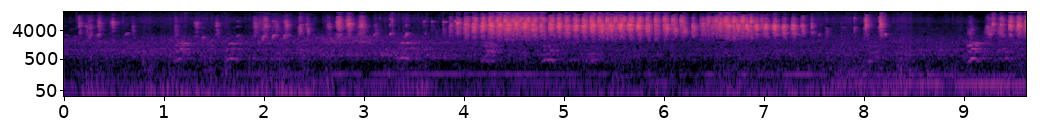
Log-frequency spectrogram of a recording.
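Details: European goldfinch from a breeder's flock of European finches, recorded 2013; scattered high chirps, then a long, loud, rapid buzzy twittering trill of about three seconds, fading back to sparse tinkling notes, with faint low hum.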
